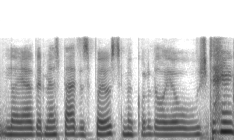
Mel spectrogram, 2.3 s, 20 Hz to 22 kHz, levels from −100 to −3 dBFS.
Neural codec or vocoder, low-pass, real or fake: codec, 16 kHz, 1 kbps, FreqCodec, larger model; 7.2 kHz; fake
